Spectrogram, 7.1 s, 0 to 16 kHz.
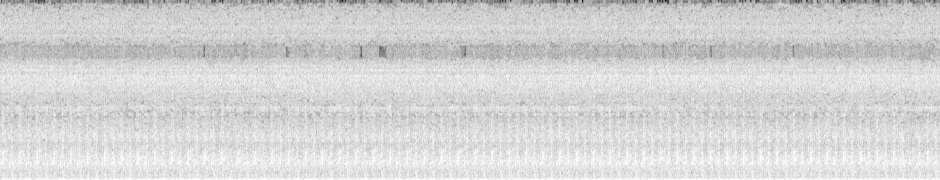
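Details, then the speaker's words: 1992 Chevrolet Caprice wagon V8 parts car, sat in a field, thought seized; oil nearly new, about a quart low. Even light tick about four per second over low idle, louder on restart; owner suspects lifters, unconfirmed. "see if we can uh fire back up and get those lifters to quiet down uh that sounds a little louder gun"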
